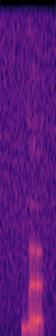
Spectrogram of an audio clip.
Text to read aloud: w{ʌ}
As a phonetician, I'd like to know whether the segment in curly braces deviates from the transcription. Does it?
no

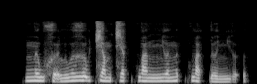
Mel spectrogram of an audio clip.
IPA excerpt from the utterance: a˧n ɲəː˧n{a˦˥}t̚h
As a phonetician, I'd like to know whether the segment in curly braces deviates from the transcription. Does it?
yes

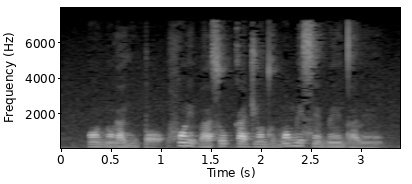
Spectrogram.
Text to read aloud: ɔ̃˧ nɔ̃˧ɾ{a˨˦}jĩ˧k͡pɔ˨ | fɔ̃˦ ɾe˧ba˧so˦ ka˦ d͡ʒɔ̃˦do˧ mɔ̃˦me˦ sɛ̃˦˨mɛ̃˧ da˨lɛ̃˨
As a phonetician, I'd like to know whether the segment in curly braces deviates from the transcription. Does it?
yes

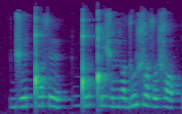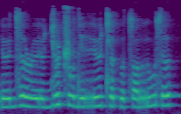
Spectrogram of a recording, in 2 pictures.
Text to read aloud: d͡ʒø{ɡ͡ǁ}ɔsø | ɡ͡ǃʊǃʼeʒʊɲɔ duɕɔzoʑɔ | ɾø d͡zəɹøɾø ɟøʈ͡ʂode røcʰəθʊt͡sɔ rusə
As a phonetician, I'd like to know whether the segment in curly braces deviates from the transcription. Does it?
yes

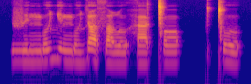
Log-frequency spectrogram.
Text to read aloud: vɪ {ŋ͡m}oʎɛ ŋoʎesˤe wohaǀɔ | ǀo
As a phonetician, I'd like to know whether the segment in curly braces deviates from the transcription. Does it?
yes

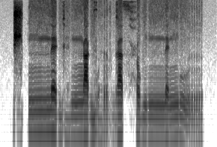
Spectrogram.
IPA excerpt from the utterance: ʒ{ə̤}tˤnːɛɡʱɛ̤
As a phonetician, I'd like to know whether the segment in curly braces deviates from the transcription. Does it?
no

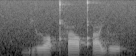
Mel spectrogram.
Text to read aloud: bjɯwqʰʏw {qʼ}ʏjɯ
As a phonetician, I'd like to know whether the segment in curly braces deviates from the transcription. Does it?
no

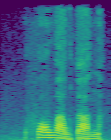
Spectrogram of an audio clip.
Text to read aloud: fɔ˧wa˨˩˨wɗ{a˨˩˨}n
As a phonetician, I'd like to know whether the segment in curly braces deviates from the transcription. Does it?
no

